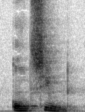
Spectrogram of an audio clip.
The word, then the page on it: ménager: France; /me.na.ʒe/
